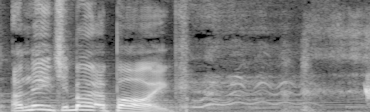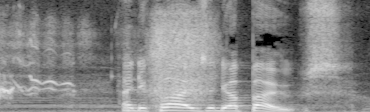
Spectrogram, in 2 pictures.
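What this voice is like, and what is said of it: Imitates another person's voice. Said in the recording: “I'm going to do it in a Michael Caine voice.”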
